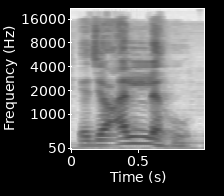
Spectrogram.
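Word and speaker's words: يجعل له: യജഅല്ലഹു, രണ്ട് ലാമുകൾ അടുത്തടുത്ത്, ആദ്യത്തെ ലാമിന് സുക്കൂന്, രണ്ടും കൂടെ ചേർത്ത് ഷദ്ദുള്ള ലാമാക്കിയിട്ട് പറയാം യജഅല്ലഹു. ലഹു എന്നുള്ളിടത്ത് ഹ ഉലമീർ വന്നു, അതിൻ്റെ മുമ്പും ശേഷമുള്ള അക്ഷരങ്ങൾക്ക് ഹറക്കത്തുണ്ട്, അതുകൊണ്ട് രണ്ടക്ഷരത്തിൻ്റെ ദൈർഘ്യം നീട്ടുക യജഅല്ലഹു.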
